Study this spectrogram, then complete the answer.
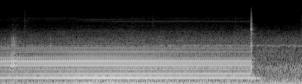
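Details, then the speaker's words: York air conditioner not cooling, recorded at the outdoor unit with the fan running and indoor light still blinking: steady electrical hum, repeating "tong tek" noise, then a sharp click cutout; compressor not starting, start-capacitor fault suspected. "ada dengar bunyi tong tek tong tek kan? Okay, so ada something wrong dekat bahagian outdoor ni. Ada problem dekat bahagian outdoor."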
